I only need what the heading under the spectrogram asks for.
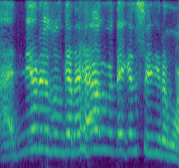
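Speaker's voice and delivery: put-on high, tearful crying. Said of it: "She was crying".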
